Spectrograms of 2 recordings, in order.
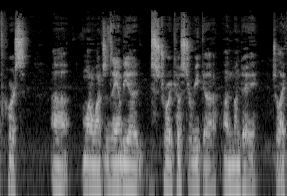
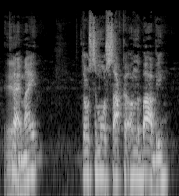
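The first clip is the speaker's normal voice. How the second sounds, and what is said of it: Poor attempt at Australian accent. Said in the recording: “That's such a terrible Australian accent.”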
